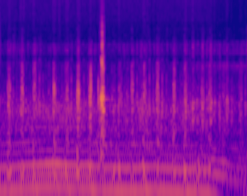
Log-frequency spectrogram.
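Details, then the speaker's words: BMW drift car with welded differential, slow turning in a parking lot: low drivetrain drone broken by rapid irregular chirps and chatter as inner tire skips. "you hear this resonance the whole drivetrain that just sounds like this big chatter almost"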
